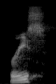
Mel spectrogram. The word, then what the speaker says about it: Rhys: rice how do you pronounce Rhys Reese yeah freaking Reese's Otto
